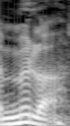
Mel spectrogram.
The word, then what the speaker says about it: Müller: Äh, Müller tatsächlich. Ah. – Ja, aber das kann natürlich niemand aussprechen im Ausland.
